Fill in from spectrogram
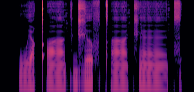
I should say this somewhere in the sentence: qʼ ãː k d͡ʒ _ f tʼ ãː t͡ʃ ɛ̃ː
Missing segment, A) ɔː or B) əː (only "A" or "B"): B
